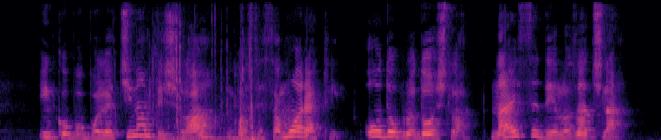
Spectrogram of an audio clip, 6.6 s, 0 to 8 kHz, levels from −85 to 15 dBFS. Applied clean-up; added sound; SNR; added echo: none; Drawer open or close; 11 dB; none.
